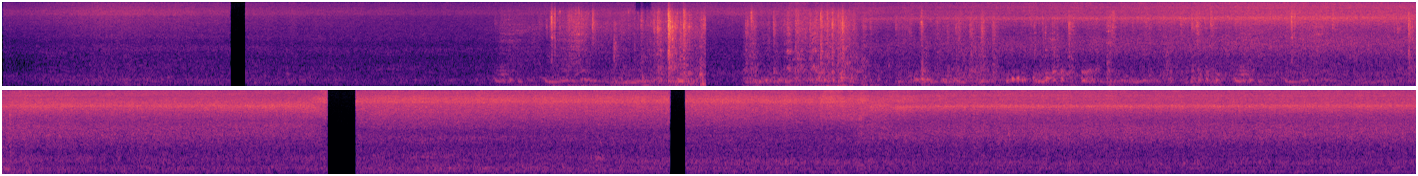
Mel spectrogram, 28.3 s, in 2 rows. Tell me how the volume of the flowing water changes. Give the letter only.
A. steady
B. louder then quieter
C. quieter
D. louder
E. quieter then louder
D.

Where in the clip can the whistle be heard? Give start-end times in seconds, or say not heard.
not heard.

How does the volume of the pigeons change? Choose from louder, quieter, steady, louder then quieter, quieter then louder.
quieter.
